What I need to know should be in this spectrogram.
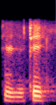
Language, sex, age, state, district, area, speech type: Hindi, male, 18-30, Madhya Pradesh, Katni, urban, conversation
